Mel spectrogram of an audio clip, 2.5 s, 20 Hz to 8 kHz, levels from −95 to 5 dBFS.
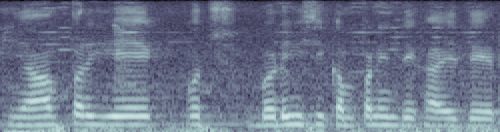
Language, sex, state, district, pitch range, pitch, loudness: Hindi, male, Haryana, Charkhi Dadri, 180-195 Hz, 190 Hz, -15 LUFS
